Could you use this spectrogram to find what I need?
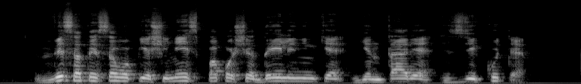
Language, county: Lithuanian, Šiauliai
